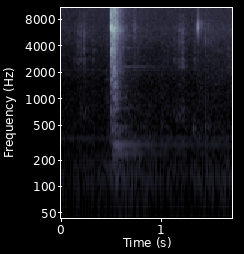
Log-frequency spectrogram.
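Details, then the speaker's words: Repaired Bose amplifier from a 1992-93 Mercedes W140 S-Class, bench-tested with radio feed: a single sharp relay click at power-on, then quiet hiss; the relay pulls in and the amp is on, powering up normally. "a relays click that means that the amplif far is on"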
